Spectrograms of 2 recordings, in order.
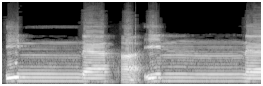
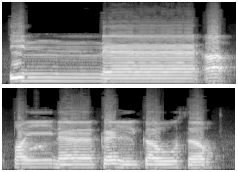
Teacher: nun syaddah kita perlu idghamkan, dengungkan dengan kadar bacaan dua harakat. Okey, tak boleh satu harakat, perlu dua harakat.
